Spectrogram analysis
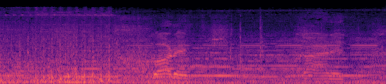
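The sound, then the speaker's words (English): A helicopter lifts off, wobbling during liftoff; a steady, loud rotor and engine roar runs through the whole moment with a dense, throbbing low end. “She braces herself as the chopper wobbles during liftoff.”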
